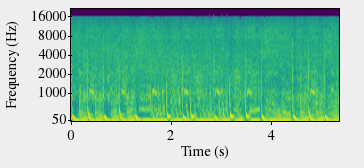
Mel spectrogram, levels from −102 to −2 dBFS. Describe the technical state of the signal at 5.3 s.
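At 5.3 s the audio is intact, with no dropout, distortion, glitch or other fault to be heard.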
